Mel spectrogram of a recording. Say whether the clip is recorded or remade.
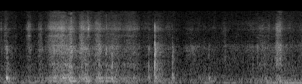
recorded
